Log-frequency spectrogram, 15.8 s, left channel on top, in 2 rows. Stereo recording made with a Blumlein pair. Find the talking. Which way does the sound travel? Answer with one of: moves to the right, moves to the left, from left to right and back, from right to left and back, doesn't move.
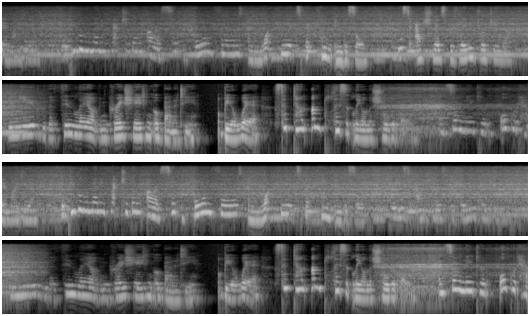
from right to left and back.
